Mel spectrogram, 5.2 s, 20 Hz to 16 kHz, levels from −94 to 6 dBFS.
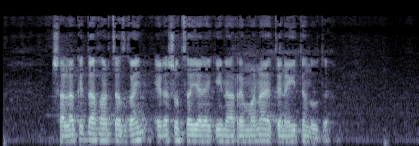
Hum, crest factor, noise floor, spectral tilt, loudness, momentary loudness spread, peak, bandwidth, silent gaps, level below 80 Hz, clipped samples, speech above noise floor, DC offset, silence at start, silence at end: none; 20 dB; -55 dBFS; -4 dB/octave; -20 LUFS; 7 LU; -2 dBFS; 11.5 kHz; none; -58 dBFS; under 0.1%; 34 dB; under 0.1%; 0.65 s; 0.4 s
